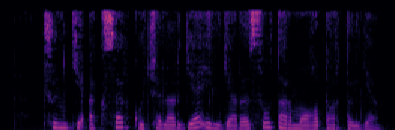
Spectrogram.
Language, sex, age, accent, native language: Uzbek, female, 18-24, Toshkent viloyati, Uzbek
